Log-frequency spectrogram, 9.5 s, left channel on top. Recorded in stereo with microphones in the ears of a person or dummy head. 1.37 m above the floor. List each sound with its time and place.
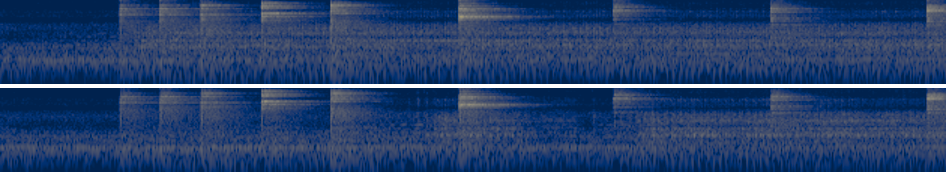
1.2 s hammering: 20° left (ahead or behind), 3 m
